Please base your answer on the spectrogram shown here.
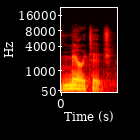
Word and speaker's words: Meritage: was uh picked and it's a combination of the words Merit and Heritage hence why it's called or it's pronounced Meritage um and then you'll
